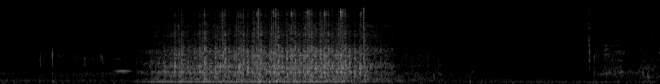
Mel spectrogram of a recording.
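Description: Domestic sewing machine stitching binding onto a quilt edge, a steady rapid mechanical whirr building in for about two seconds and then stopping, moderately close, with quiet room noise before and after.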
